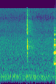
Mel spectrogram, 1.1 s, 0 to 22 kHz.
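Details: Two short electronic beeps from an SK-500I syringe pump keypad during syringe calibration, over quiet room hum; ordinary button-press feedback.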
